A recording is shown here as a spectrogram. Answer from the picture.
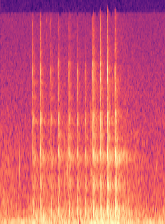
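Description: A faint run of light clicks and taps from hands working food into a glass mason jar.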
